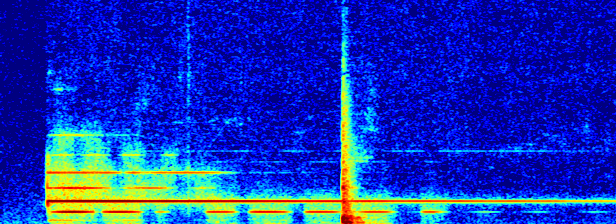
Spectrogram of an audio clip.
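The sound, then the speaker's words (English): A meditation chime is struck once and rings out with a clear, sustained tone that slowly fades over several seconds, with a brief soft knock partway through the resonance. “As we listen to the chime, let us remember our connection to each other and the world around us.”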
